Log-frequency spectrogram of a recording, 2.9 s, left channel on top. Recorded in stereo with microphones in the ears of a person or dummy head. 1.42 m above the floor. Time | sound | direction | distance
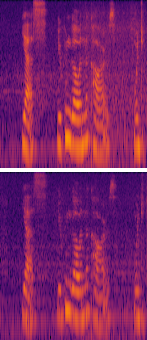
0.4 | a woman speaking | 45° left (ahead or behind) | 0.5 m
